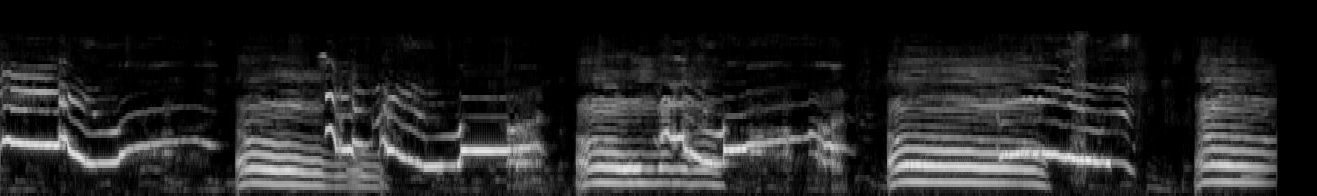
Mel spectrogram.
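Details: Basenji dog holding a back-and-forth talk with its owner through growls, yodels and howls; loud wavering, yodelling howls in five bursts separated by short silences, some rising and falling sharply in pitch.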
